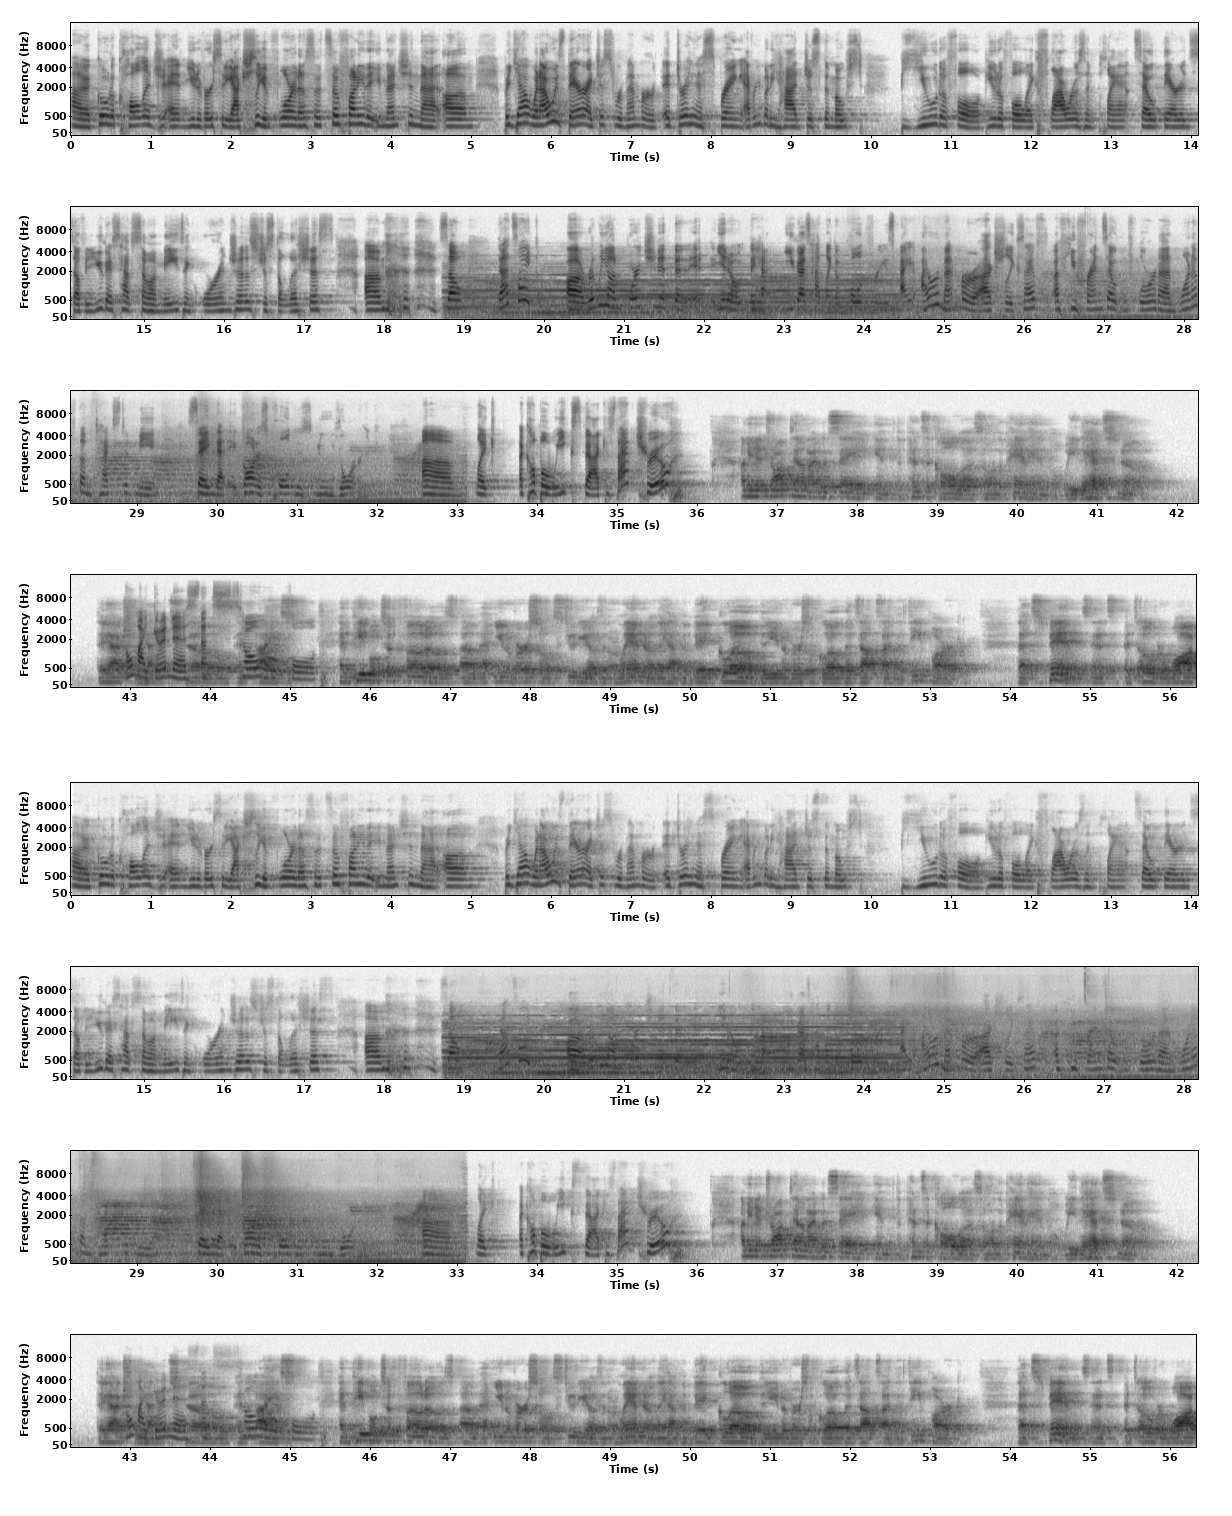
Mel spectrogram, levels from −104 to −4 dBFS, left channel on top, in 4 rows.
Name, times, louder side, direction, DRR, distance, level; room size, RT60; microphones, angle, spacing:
voice 1, 0.0-9.9 10.4-19.8 20.3-29.4 29.7-31.8 32.6-33.4 33.9-35.8 42.9-44.0 44.4-45.5, left 5 dB, 65° left, 14 dB, 0.9 m, -28 dB
sound 1, 18.7-33.1, right 5 dB, 80° right, 0.9 m, -30 dB
voice 2, 36.2-41.6 42.6-45.0 45.4-53.3 53.7-56.3, right 1 dB, 20° right, 5 dB, 5.3 m, -31 dB
23.0 x 23.0 x 5.9 m, 0.93 s
head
